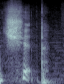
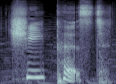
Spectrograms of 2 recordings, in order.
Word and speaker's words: cheapest: And book the cheapest, 这个 cheapest 有点难念哦，就是最便宜的 the cheapest, 这个 cheap, C-H-E-A-P, 这个 E-A 的声音不要发错了哦，要发长音的这个 E, 这个两颊比较感觉比较紧绷，然后嘴巴变成一直线的 E, 不要念成 chip 就会变成另外一个字了。 cheapest 就是最便宜的，加上定冠词的 cheapest ticket as early as possible.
